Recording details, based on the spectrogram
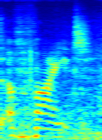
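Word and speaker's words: wyd: Now that word is vite. Vite in Afrikaans, meaning a wide, not white rhino, referring to those broad square-shaped mouths they do have.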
